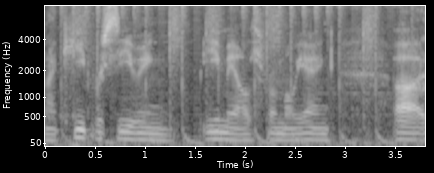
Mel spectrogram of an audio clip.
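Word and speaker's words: Mojang: want to pronounce it I say moyang because you know it's Norwegian or something for that effect I think uh and the J is pronounced as a y so yeah sound um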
